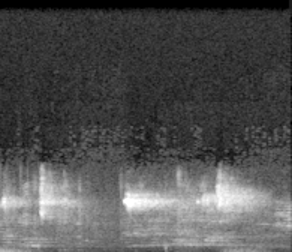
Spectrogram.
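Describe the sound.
A basketball is dribbled up the backcourt during a game, faint low bouncing thuds under a commentator's talk.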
